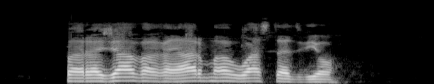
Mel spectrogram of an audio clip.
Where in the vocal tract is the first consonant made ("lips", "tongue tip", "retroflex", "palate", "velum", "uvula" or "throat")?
lips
